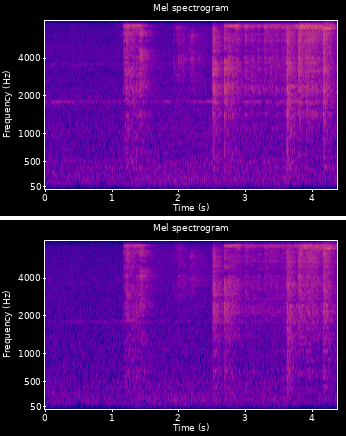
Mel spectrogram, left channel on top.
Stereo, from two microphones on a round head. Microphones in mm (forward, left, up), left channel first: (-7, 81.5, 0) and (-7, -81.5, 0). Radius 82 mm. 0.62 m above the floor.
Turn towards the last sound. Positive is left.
turn(degrees=20)  # may be behind; listen again after turning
